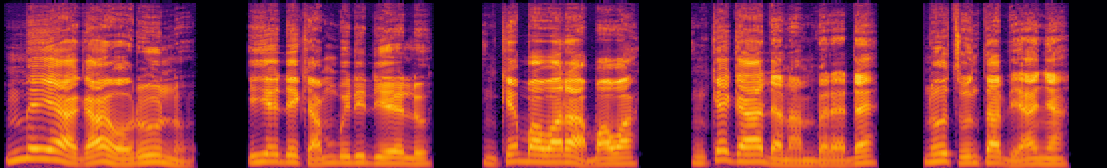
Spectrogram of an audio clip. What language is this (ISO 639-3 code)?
ibo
